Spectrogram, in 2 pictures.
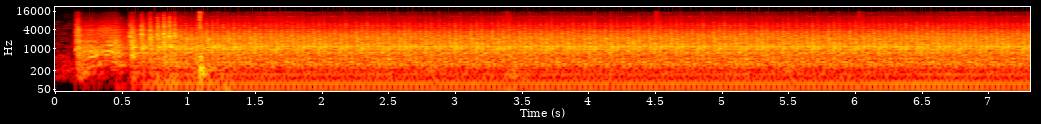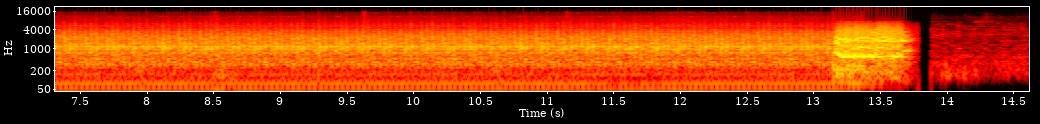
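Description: A small motor running steadily. It starts abruptly, holds an even, unchanging note, rises in a brief louder burst near the end, then cuts off suddenly.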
